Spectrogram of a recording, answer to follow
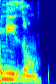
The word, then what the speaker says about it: maisons: Bien, les maisons. A mí, perfecto. Yo voy a saber, aquí como la S no se pronuncia, yo voy a saber que es plural por el artículo.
